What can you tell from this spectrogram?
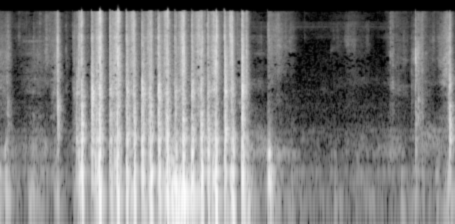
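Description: A deck of oracle cards being shuffled by hand: a quick run of card flicks for a couple of seconds, a pause, then more shuffling near the end.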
